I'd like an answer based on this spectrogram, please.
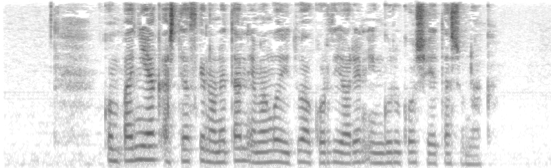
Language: Basque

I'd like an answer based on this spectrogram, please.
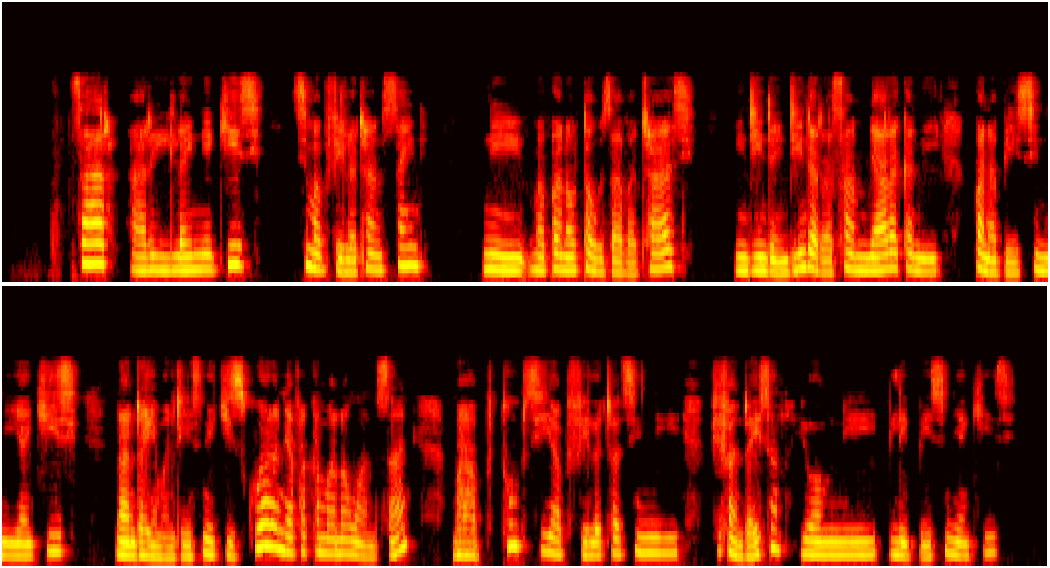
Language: Malagasy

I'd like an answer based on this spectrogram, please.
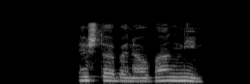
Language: Central Kurdish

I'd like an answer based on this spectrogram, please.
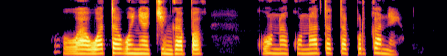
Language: Imbabura Highland Quichua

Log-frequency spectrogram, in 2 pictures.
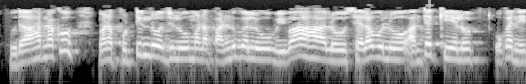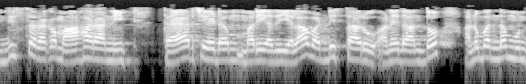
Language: Telugu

